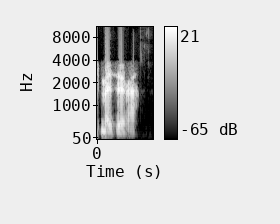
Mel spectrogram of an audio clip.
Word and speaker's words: Mezera: Then, uh, but it's uh, it's pronounced Mazira actually. Yeah, but doesn't matter.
